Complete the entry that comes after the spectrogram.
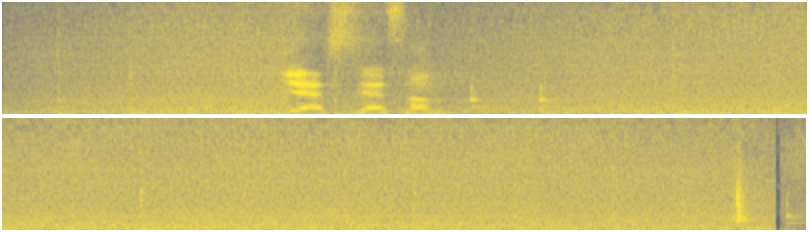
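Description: Gentle ocean surf rolls steadily onto Kokobite Beach in Ghana, a continuous wash of breaking waves with a low rhythmic pulse underneath, while someone speaks briefly over it.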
